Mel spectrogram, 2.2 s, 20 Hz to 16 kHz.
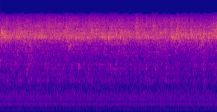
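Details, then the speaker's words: New 220-gallon aquarium, about an hour after start-up: constant waterfall-like splashing rush from air drawn through drilled siphon-break hole on return pipes; fix planned by cutting pipes about ½ inch lower into water. "The noise you hear in the background is coming off my return pipes. I never could stand those return lines that have the what do you call it, the siphon break, that drilled hole at the top."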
